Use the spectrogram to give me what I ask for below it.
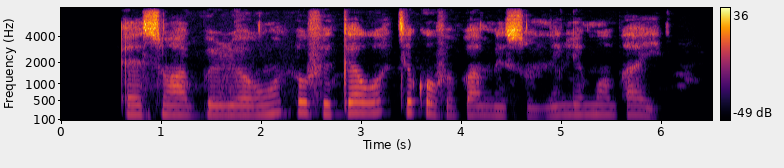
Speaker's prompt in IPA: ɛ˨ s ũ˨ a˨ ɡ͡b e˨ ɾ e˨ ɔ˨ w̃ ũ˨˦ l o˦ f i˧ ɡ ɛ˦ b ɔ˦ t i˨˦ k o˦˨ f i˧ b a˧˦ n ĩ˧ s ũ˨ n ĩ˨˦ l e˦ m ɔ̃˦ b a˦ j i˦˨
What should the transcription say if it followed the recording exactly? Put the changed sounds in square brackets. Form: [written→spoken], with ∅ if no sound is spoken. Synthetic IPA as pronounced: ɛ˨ s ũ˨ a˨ ɡ͡b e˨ ɾ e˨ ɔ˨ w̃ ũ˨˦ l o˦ f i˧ [ɡ→k] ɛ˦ [b→w] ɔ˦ t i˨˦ k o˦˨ f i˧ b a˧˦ [n→m] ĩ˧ s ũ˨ n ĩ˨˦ l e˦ m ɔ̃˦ b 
